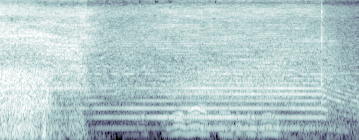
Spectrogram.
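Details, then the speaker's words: Used battery-powered leaf blower, second test in a pawn shop: a click, then the motor spins up to a steady whine with fan rush at one speed; it works fine. "I think we're good. I mean, this thing works."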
